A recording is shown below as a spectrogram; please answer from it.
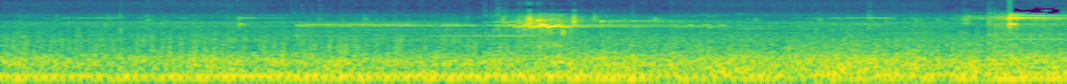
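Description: Live ambient electronic improvisation on synthesizers and effects: a dense low drone under a wash of noise and held high tones, with a brief warbling, wavering tone about five seconds in.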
